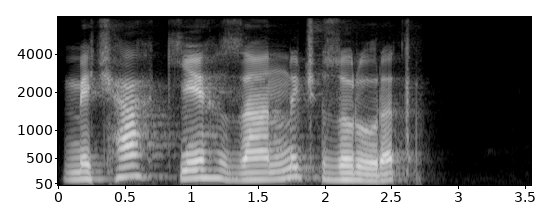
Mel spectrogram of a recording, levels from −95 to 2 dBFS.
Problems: none marked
